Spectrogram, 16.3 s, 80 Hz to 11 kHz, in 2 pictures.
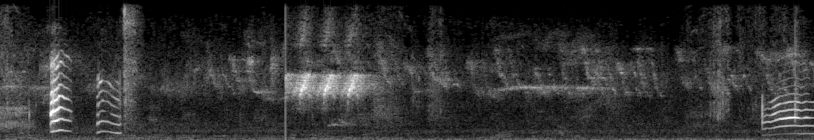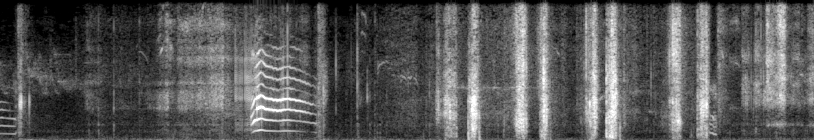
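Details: Loud stray cat among Fukugi trees in Bise, Okinawa, Japan, seeming to plead about something, recorded with a GoPro 9: short chirpy meows early, then two longer descending meows, followed by several sharp clicks and knocks.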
